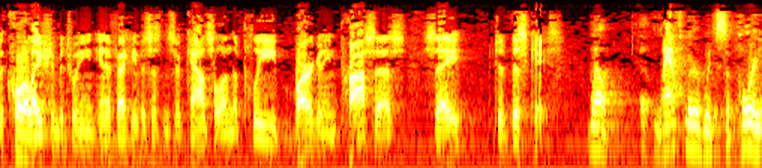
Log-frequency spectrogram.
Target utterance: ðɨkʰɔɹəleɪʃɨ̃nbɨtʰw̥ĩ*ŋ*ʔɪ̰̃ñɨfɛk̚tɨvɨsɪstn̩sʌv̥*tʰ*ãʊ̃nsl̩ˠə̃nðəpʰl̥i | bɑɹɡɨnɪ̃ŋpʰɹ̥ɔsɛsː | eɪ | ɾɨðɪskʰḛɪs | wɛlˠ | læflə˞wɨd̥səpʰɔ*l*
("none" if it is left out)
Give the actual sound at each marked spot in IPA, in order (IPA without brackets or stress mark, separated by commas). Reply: n, kʰ, ɹ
